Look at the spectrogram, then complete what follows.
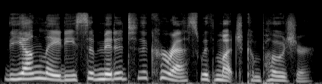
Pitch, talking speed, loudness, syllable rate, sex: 220 Hz, 185 wpm, -17 LUFS, 5.8 syllables/s, female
